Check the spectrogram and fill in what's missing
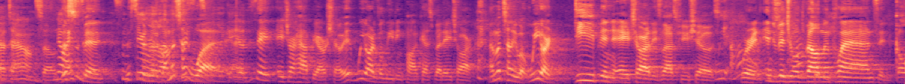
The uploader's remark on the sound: recorded live from the Saba Insights 2018 Conference in Scottsdale, Arizona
